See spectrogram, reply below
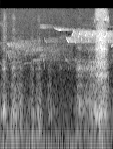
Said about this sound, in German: ich bin gerade wirklich im Wald und es ist äh, Natur und ja, was ihr hier hört, ist wirklich so, ja.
